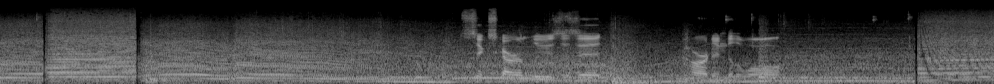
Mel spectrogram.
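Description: A racing car engine roars loudly, its pitch rising and falling as it shifts gears.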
